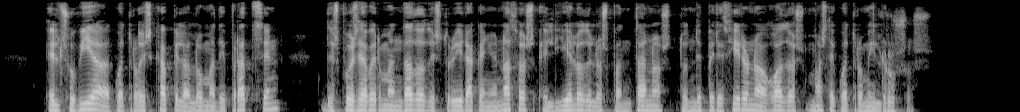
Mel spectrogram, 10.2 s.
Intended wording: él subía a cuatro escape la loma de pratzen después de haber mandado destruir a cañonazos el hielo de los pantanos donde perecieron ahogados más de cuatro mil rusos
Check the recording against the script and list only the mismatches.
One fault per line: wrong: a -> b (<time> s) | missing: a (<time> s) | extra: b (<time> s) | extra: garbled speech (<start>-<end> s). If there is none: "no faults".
no faults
